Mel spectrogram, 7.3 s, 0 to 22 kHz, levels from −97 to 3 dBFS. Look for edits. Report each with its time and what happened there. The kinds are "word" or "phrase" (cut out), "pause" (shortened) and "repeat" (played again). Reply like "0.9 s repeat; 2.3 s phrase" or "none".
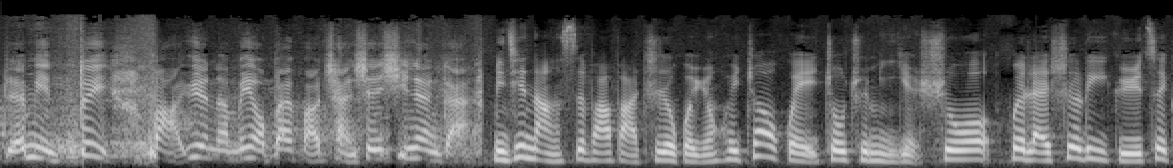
6.2 s pause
